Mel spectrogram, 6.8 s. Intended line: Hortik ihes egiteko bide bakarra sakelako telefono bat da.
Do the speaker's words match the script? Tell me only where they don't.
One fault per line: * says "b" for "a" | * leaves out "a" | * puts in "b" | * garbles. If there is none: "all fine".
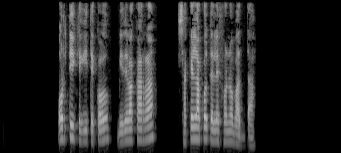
* leaves out "ihes"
